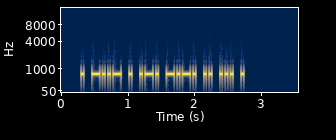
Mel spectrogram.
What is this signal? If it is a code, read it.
Morse code, heard as a keyed tone, about 30 wpm, 700 Hz. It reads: EXERCISE
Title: Sentences from Top 1000 Words - Review Part 4 - New Word Drill - 30wpm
